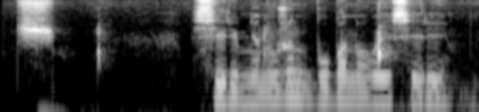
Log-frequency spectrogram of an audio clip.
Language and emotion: Russian, neutral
